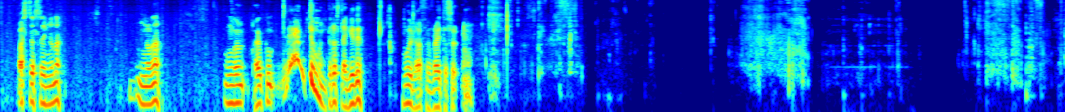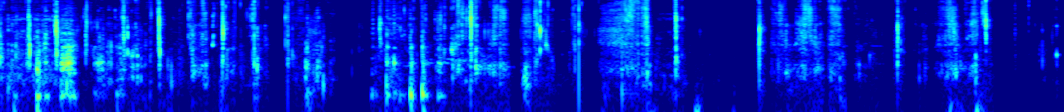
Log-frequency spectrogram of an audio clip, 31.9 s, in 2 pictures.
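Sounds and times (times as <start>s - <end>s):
person chewing with wet smacking: 5.6s - 6.0s, 7.1s - 9.9s, 14.4s - 21.0s, 21.6s - 26.3s, 27.3s - 31.9s.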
